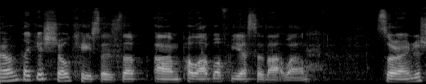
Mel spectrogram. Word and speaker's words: Palabok Fiesta: And then I asked her, I was like, oh, how do you pronounce this dish? And she told me, it's Palabok Fiesta.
